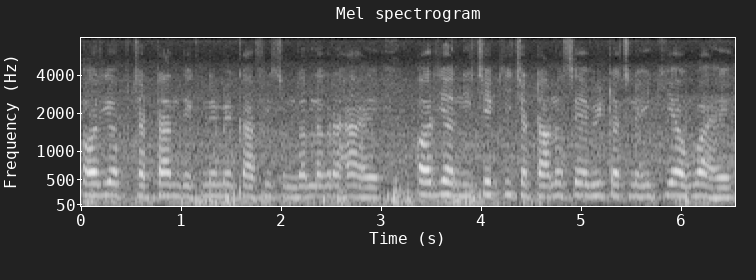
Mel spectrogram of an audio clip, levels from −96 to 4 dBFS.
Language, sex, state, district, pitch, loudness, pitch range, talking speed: Hindi, male, Chhattisgarh, Raigarh, 200 Hz, -18 LUFS, 190-210 Hz, 220 wpm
